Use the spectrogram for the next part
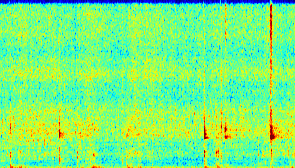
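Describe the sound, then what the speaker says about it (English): Mud crab and vegetables being stirred in a wok for XO sauce, giving a steady low sizzle with a few sharp scraping clacks of the utensil against the metal. "Just put it in slowly and start stirring."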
